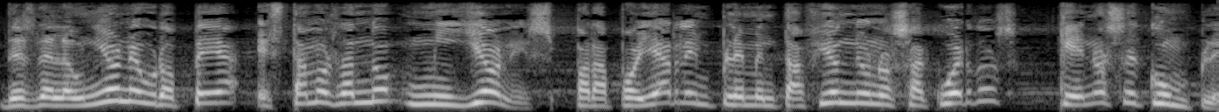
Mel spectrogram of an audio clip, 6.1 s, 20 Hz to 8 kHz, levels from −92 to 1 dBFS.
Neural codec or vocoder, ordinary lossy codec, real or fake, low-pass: none; none; real; 7.2 kHz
